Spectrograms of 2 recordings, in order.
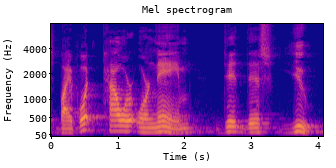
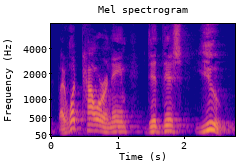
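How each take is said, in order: First: Slow, deliberate, every word spaced out; slow Greek word order. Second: "you" landed hard at the end; emphasis on you. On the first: Preacher reads the Greek order slowly to the congregation, deliberate. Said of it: "The Greek puts it like this". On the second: Preacher repeats the Greek line stressing "you" to the congregation. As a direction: lean on "you" as the accusation. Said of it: "The emphasis here is on you". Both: Shown as a demonstration.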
